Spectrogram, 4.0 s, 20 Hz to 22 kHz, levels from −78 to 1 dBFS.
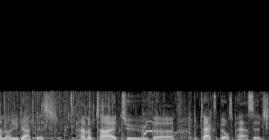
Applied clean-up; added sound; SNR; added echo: none; Squeak / Trickle, dribble / Sink (filling or washing); 12 dB; none.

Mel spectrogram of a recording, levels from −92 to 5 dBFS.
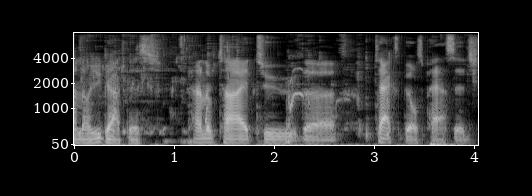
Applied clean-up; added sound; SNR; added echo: classical method log-MMSE.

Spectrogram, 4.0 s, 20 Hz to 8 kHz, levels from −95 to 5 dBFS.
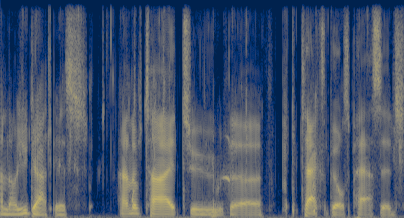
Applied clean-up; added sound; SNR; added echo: neural diffusion model UNIVERSE++.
